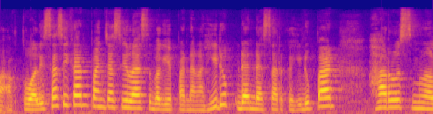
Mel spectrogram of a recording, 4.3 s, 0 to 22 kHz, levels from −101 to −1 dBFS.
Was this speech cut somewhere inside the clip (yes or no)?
no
